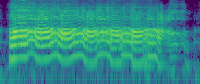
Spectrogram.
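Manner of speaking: high, put-on Scottish cackle; Scottish laugh. Shown as a demonstration. Showing chat how Scots laugh, exaggerated high laugh. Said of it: "that's how you laugh in Scottish".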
